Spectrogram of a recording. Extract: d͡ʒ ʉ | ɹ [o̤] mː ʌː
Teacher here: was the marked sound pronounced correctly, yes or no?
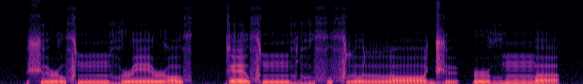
yes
